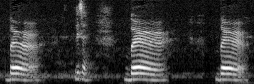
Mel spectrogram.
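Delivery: burr with a heavy American r; strong American R. Shown as a demonstration. Student showing the American r to the class. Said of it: "American accent uses R stronger".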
